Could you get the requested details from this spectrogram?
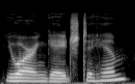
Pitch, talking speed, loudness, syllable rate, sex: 170 Hz, 220 wpm, -17 LUFS, 6.5 syllables/s, female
